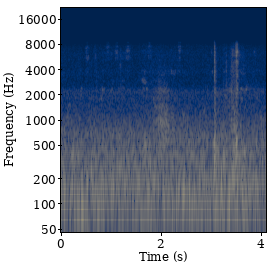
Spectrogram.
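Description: Steady low rumble of a lorry's engine and tyres on the road, heard from inside the cab, with two sharp clicks about three seconds in.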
